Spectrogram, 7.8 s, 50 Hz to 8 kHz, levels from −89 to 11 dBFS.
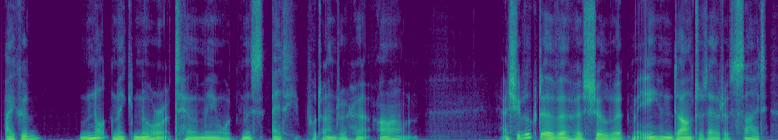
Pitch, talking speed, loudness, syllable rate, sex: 115 Hz, 210 wpm, -19 LUFS, 5.5 syllables/s, male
